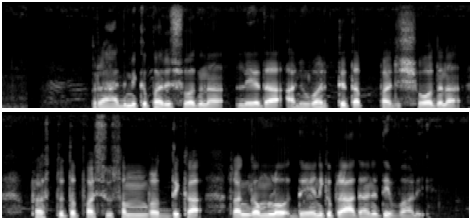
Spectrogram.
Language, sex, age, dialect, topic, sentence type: Telugu, male, 18-24, Utterandhra, agriculture, question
